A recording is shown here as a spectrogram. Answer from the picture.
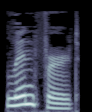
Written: linford

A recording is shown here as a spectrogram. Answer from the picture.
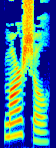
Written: marshall

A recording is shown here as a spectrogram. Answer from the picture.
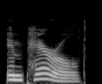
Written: imperiled

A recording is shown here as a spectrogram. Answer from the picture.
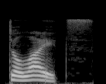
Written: delights

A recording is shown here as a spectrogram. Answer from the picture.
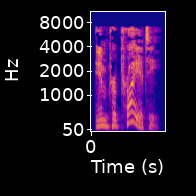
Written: impropriety

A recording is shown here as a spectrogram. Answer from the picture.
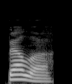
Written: bela

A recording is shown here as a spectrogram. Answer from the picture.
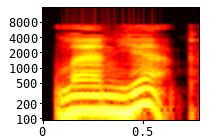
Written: lagniappe

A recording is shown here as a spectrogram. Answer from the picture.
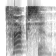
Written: toxin

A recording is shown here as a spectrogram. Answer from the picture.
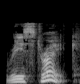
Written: restrike

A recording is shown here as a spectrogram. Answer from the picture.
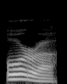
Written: orra

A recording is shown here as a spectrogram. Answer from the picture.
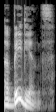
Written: obedience

